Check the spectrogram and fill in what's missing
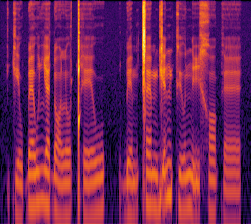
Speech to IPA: kʲe˩wɓɛ˧˥wʎɛ˧ ɗɔ˩lo˩˧ǃʰe˩˧w | ɓe˩m ǀɛ˧mɡʲɛ̰˥nkʲu˩˧nḭ˩˧ xɔ˧kɛ˩

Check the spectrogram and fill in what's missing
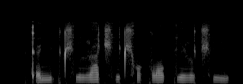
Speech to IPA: kʼɛnʲukt͡ʃʰilɭa t͡ʃʰit͡ʃʰɔklˠo ki ɭʊt͡ʃʰi

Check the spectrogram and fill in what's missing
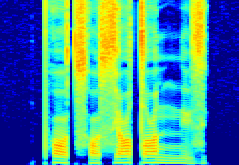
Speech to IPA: pʰɒt͡sʰɒ si tˤinːez

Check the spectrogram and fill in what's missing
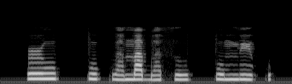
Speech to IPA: ɹupːu kʷa̤maba̤ θṳpːu mykʷ

